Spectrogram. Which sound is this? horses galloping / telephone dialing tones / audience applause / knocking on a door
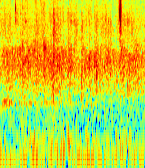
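audience applause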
